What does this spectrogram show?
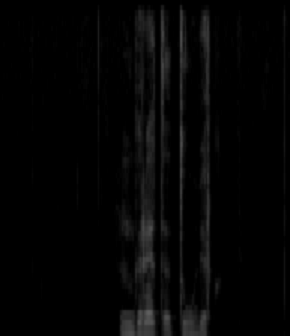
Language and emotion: Russian, neutral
